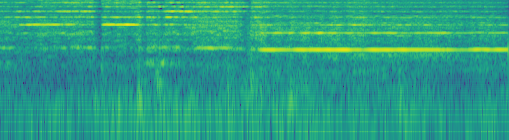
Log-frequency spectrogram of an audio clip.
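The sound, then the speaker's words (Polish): A new, modernized low-floor tram in Łódź runs along its rails with a steady low rumble and rattle, while thin, high-pitched wheel squeals and a whine hold through most of it. No one speaks. “wagon został zmodernizowany u nas na tramwajowej w Łodzi”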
